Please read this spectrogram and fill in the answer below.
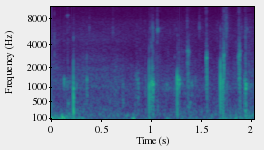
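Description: A filly's hooves striking an asphalt road at a walk: a run of short, sharp hoofbeats, several a second.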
